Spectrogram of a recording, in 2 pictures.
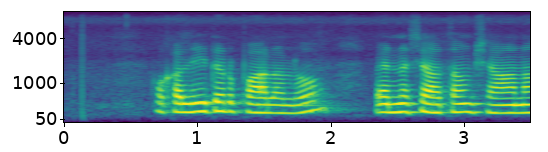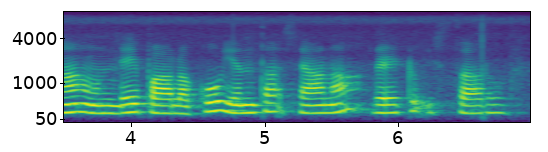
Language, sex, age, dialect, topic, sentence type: Telugu, female, 51-55, Southern, agriculture, question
